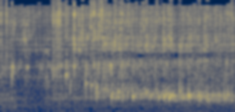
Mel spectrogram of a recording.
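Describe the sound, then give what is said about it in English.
Water is poured into a glass jar to make a snow globe, a faint, steady trickle with light splashing and bubbling that keeps going without pause. “And while that's drying, we're going to fill this jar up with water.”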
